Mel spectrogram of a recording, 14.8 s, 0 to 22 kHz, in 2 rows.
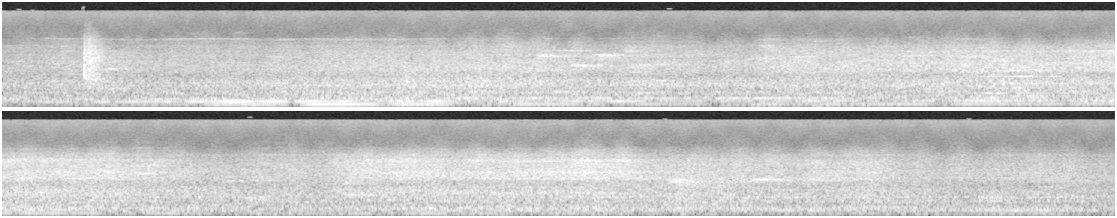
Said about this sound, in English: Wild track number 1055, room tone of apartment with window open and some traffic.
